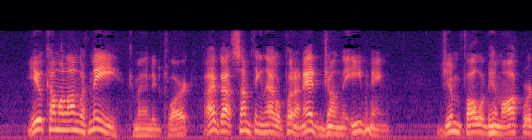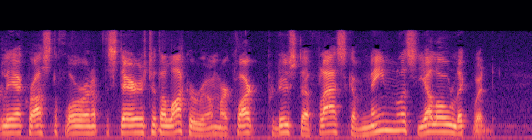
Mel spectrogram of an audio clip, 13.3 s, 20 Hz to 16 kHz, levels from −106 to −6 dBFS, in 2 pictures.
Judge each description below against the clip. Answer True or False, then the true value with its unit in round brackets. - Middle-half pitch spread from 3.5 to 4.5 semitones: True (3.9 semitones)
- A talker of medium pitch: True (150 Hz)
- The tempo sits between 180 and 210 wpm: True (185 wpm)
